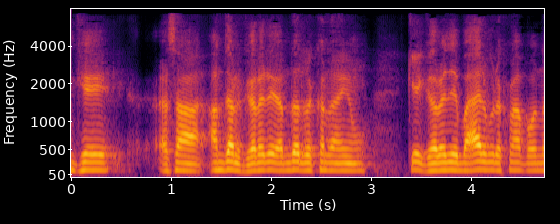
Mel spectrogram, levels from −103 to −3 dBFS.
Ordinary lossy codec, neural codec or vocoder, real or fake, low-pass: MP3, 48 kbps; codec, 16 kHz, 1 kbps, X-Codec, WavLM features, trained on Multilingual LibriSpeech; fake; 7.2 kHz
